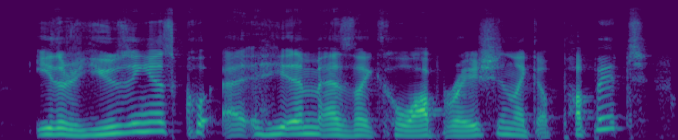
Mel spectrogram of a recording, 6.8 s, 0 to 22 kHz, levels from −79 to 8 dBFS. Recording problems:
wrong speed, natural pitch; too slow; 0.5 times normal speed

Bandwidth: 17 kHz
